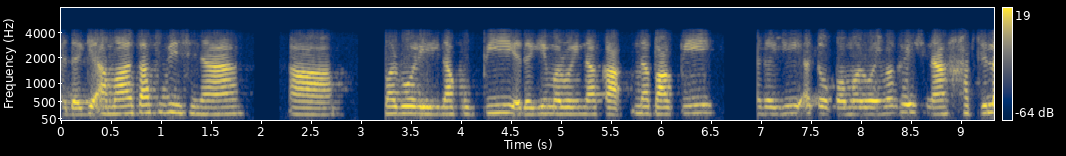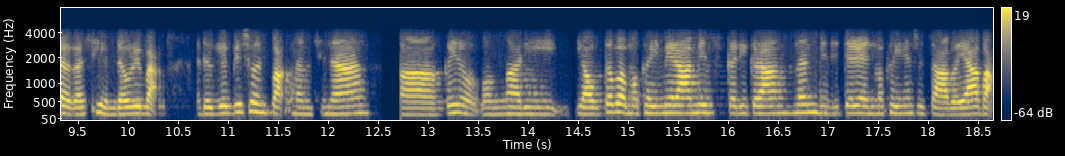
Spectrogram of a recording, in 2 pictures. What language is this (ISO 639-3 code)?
mni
